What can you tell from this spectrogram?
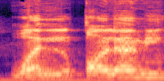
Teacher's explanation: والقلم، واو کو لام سے ملائیں گے اس لیے کہ لام ساکن ہے، قاف کو موٹا کر کے پڑھیں گے، اس لام کو بغیر کھینچے پڑھنا ہے، میم کو باریک کر کے پڑھیں گے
